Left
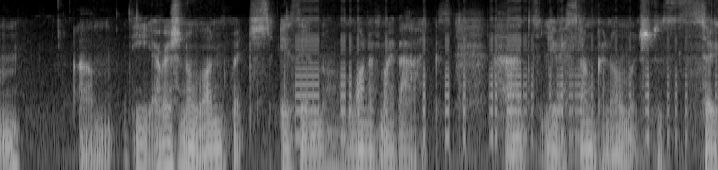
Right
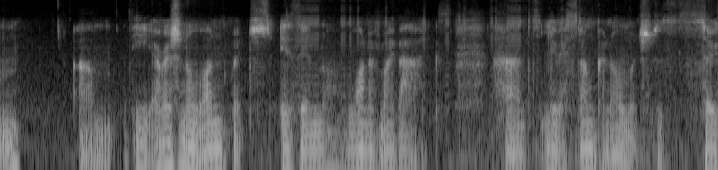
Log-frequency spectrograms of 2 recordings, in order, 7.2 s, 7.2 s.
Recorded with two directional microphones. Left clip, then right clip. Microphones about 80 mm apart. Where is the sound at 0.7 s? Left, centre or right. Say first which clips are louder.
Left 1 dB; centre.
